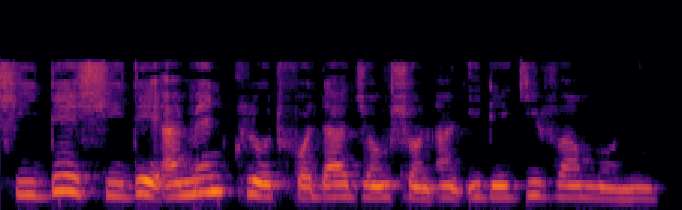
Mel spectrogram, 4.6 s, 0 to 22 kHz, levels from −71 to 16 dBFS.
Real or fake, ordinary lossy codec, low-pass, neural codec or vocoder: real; AAC, 32 kbps; 7.2 kHz; none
